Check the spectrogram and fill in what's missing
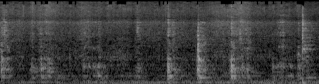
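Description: Onion sizzles in a little oil with curry leaves and asafoetida in a pan, a steady frying hiss broken by a few louder stirring scrapes, close and alone.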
